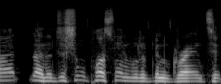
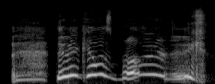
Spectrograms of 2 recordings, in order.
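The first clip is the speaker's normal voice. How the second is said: high, panicky sobbing questions; mock panicked crying; 13 semitones higher, 3 dB louder than usual. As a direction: blubber the questions in a fake panic. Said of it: "freaking out and crying".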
